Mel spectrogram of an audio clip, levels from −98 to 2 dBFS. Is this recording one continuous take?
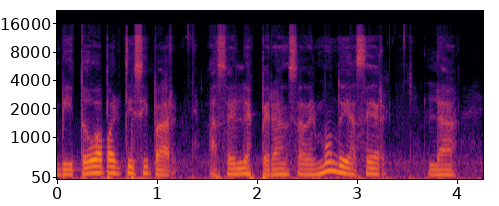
yes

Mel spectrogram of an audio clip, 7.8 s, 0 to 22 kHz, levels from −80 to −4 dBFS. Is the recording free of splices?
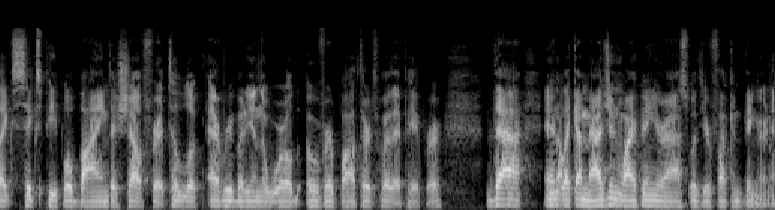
no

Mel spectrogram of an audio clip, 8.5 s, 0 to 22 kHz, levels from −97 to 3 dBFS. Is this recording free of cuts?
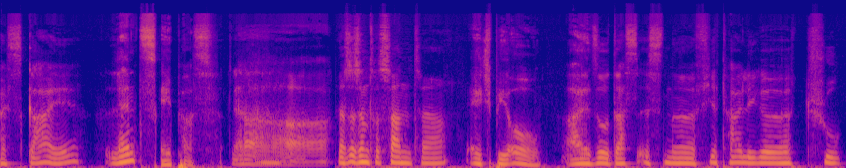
yes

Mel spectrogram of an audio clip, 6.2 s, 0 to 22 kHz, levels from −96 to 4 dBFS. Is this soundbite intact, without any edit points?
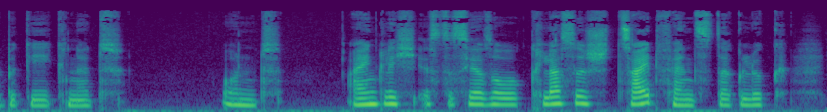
yes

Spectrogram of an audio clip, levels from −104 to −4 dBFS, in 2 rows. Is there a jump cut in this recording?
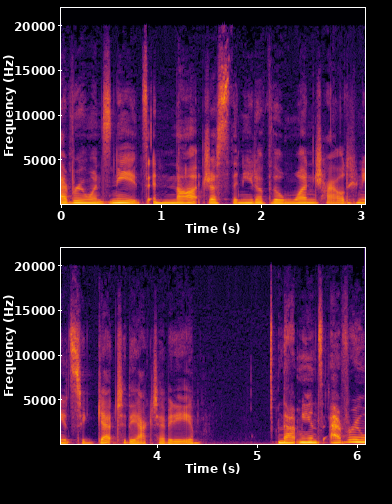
no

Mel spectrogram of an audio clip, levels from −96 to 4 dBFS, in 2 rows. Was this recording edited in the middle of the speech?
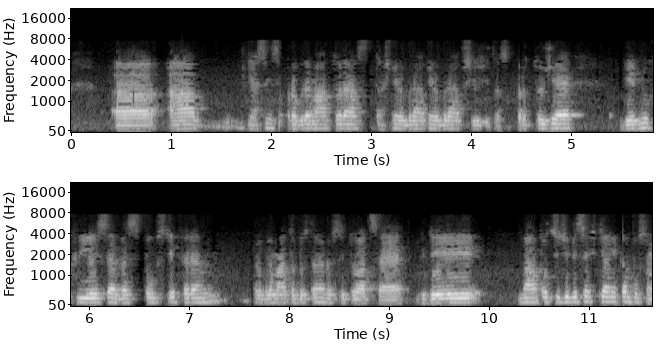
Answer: yes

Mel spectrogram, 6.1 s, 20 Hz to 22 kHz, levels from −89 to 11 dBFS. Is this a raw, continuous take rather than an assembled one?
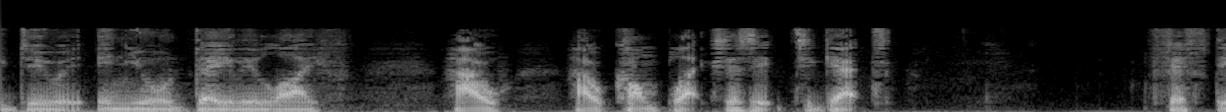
yes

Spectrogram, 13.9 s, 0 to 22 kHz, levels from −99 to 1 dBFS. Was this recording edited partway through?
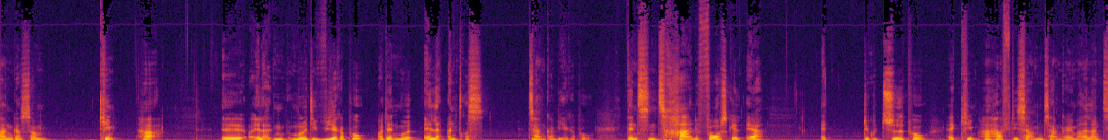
no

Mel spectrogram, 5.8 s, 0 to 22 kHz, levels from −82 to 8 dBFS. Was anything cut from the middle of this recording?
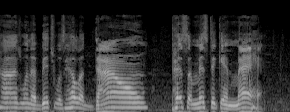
no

